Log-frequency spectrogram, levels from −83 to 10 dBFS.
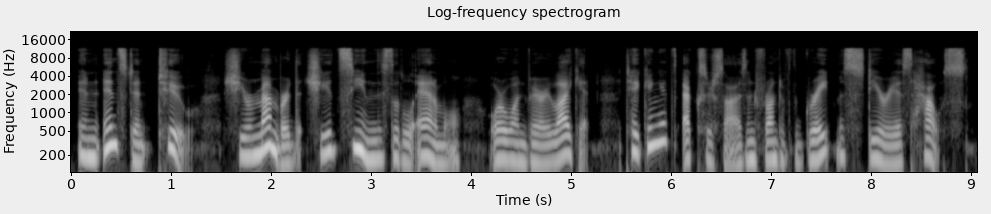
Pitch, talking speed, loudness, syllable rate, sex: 190 Hz, 185 wpm, -21 LUFS, 5.6 syllables/s, female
